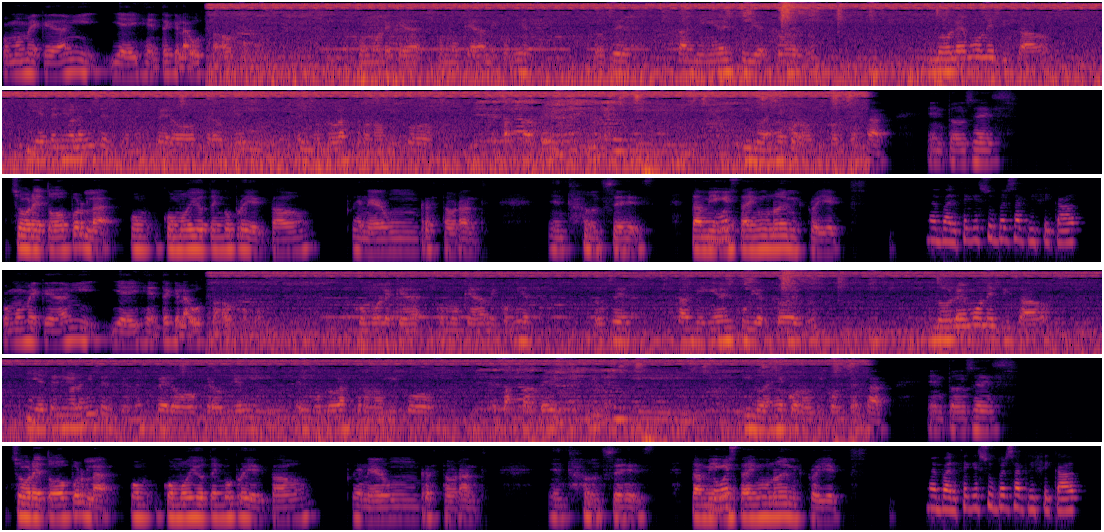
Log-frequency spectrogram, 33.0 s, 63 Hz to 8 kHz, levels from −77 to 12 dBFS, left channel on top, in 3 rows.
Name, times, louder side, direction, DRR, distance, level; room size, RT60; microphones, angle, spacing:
voice 1, 0.0-3.0 3.5-5.3 5.9-8.2 9.2-10.6 11.1-15.4 15.8-18.1 18.4-19.9 20.3-21.1 22.1-25.1 25.5-28.5 28.9-30.6, equal, 15° left, 1.2 m, -32 dB
sound 1, 2.0-19.7, left 6 dB, 60° left, 0.7 m, -26 dB
sound 2, 3.1-9.2, left 2 dB, 90° left, 2.4 m, -45 dB
voice 2, 31.2-32.7, right 4 dB, 35° right, 0.5 m, -32 dB
5.7 x 3.5 x 2.5 m
head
